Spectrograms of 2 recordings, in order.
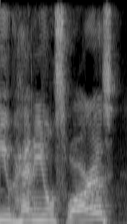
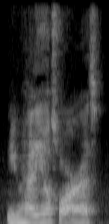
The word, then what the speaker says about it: Eugenio Suarez: And Eugenio Suarez. Yes, that is how you pronounce that. Eugenio Suarez.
